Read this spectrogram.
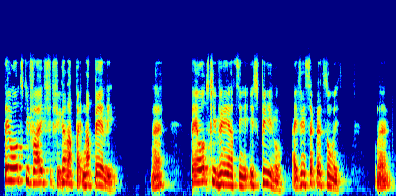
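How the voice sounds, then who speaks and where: Rambling through a relaxed explanation of homeopathy, this male guest keeps ending lines with a questioning "right?" His high-pitched voice is gravelly and sing-song, and he takes his time, heard on a dull lo-fi recording.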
